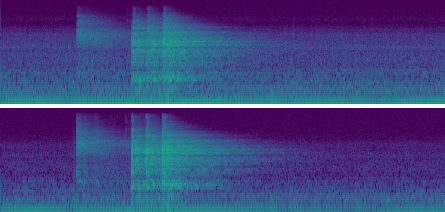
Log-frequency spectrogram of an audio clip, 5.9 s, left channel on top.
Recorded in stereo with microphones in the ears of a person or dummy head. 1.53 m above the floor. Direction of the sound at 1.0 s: 50° right (ahead or behind).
